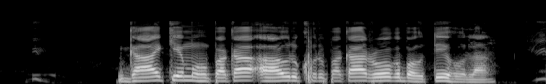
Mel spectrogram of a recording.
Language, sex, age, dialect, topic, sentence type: Bhojpuri, male, 18-24, Western, agriculture, statement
